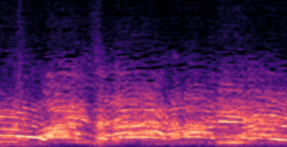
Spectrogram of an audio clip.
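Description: A crowd of protesters packed inside a bus, shouting together with many high, raised voices overlapping.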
